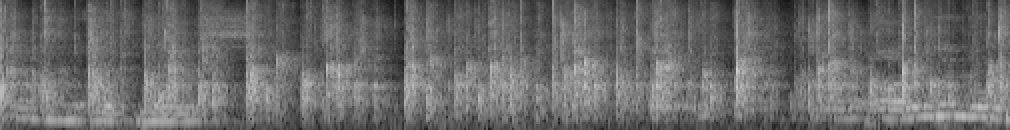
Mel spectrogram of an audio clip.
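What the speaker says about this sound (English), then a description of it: "A big round of applause for her." A crowd claps and applauds, with dense, uneven hand claps mixed with voices.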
